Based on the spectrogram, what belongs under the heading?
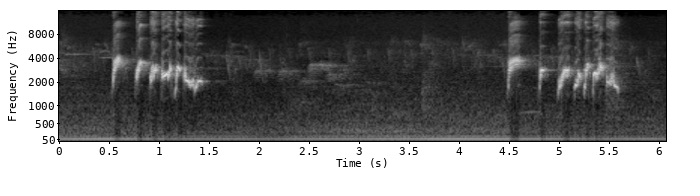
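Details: Southern master-style song of a caged red-whiskered bulbul, played to rouse caged birds and teach chicks. Two loud, rapid phrases of six or so bright, descending warbled notes, separated by a quiet gap of about three seconds.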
